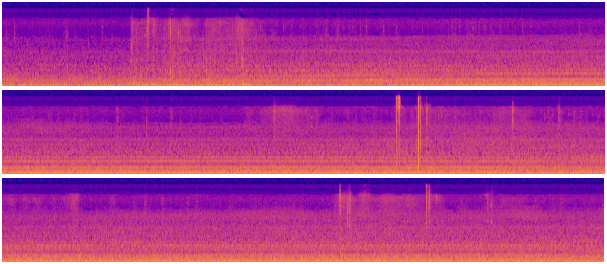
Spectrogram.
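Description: Tyres roll on smooth road with a low rumble.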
